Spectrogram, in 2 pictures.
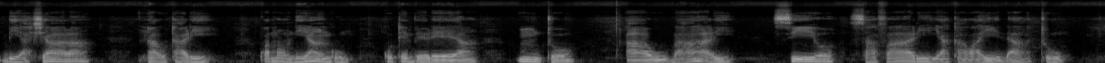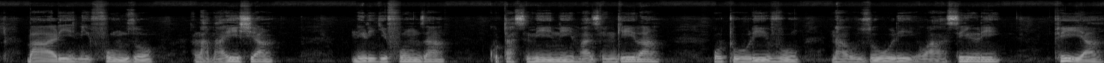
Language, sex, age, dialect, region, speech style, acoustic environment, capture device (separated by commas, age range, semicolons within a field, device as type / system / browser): Swahili, male, 18-24, Tanzania - Dar es Salaam, Tanzania, excited; focused; happy, nature; silence, mobile / Linux / Chrome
